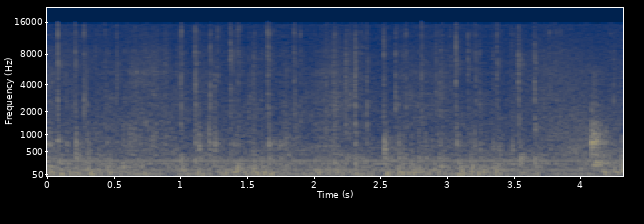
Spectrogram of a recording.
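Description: Typing on a laptop keyboard: a quick, uneven run of key clicks.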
